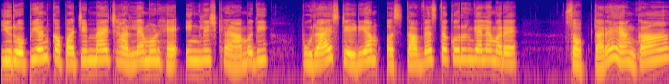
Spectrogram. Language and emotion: Goan Konkani, disgusted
